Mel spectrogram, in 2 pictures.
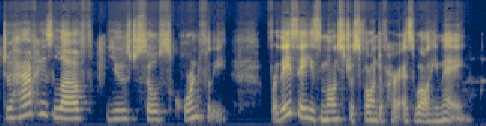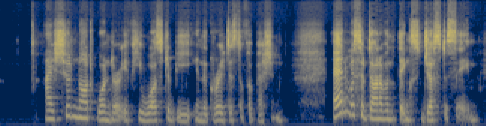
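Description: A woman's voice: medium pitch, expressive, normal speed, breathy edge. A woman reading as a gossipy older lady. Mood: gossiping. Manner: breathless, gossipy retelling. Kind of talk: reading a classic novel aloud.

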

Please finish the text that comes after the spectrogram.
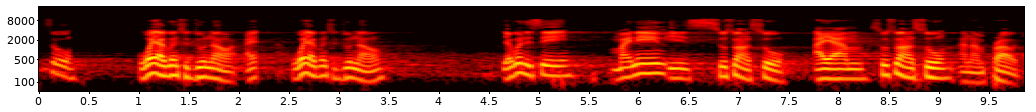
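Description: A man's voice: mid-range voice, expressive, moderate pace, a little hiss or hum. A man with a Nigerian accent preaching and hosting a church youth event, exhorting the room and repeating phrases for emphasis. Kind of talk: animated youth sermon and stage hosting. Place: large indoor hall at a live event. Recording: reverberant large hall PA.

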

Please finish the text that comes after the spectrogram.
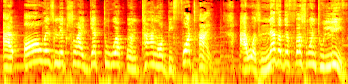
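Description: Haitian-accented woman, motivational podcast host, emphatic and repetitive, slightly high pitch, faint music bed. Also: expressive, unhurried. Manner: emphatic, repeats phrases, addresses listeners as leaders. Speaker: motivational speaker.

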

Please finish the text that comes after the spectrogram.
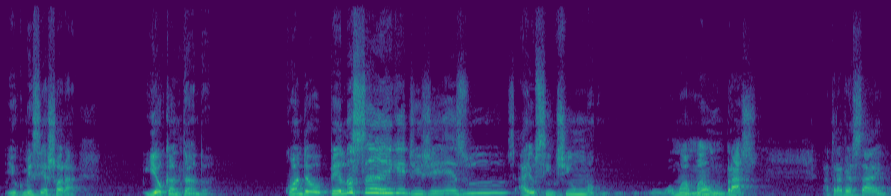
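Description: A gospel singer tells his testimony in a husky, breathy voice that sits fairly high for a man. His pitch swings widely as he acts out the people in his story. He goes from loud bursts to hushed murmurs. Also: slow pace, pauses often. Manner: animated, acts out dialogue and shifts between loud and hushed. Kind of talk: telling a personal testimony.

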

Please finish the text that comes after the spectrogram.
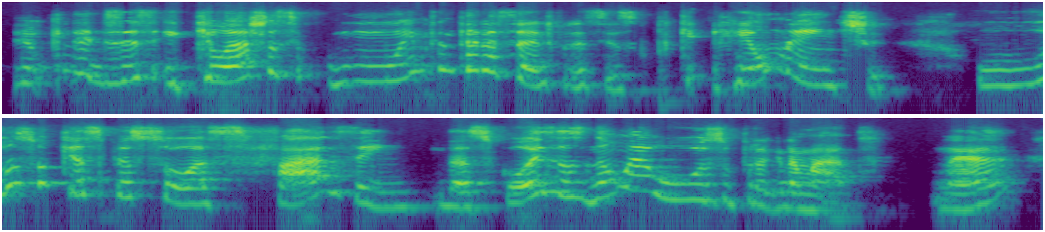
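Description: A high female voice with a Brazilian accent and a strong creak talks in a conversational academic style. The online call makes it sound dull and lo-fi. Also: fairly bright tone. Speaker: academic panelist.

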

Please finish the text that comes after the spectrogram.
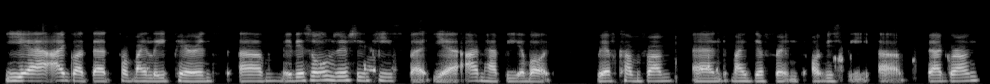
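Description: A woman speaks in a mixed accent shaped by Portuguese, South Africa and America, and Portuguese is her first language. She chats casually on a podcast, halting and restarting with plenty of fillers. The sound is dry and a bit dull, like a lo-fi recording. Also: sits low, little pitch movement, vocal fry, no room sound. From mixed upbringing: Boston, Los Angeles and South Africa. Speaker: podcast co-host. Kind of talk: casual sports podcast chat.

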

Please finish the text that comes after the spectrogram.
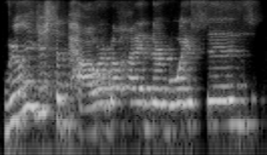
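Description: A woman's voice: fairly high pitch, lively intonation, unhurried, reverberant, poor audio. A teenage girl from Florida, a singer being interviewed, talking in a chatty, upbeat way with lots of "like" and "you know". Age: teens. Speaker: guest singer. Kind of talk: casual interview chat.

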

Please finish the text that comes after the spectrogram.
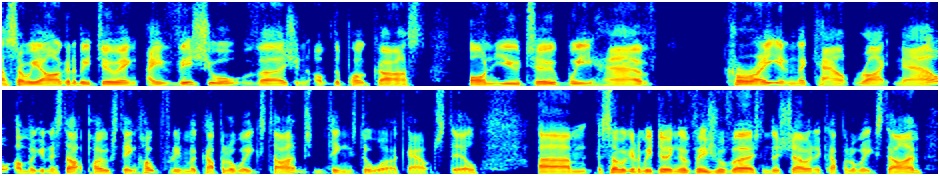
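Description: A man's voice: mid-range voice, brisk, a bit bright, no echo. Man, podcast host, chatty, upbeat, dry close sound. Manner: chatty, upbeat, with many fillers. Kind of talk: casual podcast chat. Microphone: remote podcast mic.

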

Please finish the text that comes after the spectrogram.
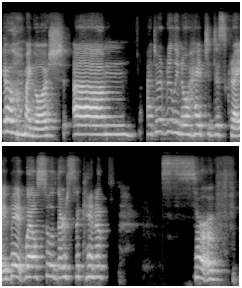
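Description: A woman's voice: a little high, slow pace, echoey room. A woman from Scotland with a Scottish accent, a guest reflecting thoughtfully in a casual interview, with frequent fillers and restarts.

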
